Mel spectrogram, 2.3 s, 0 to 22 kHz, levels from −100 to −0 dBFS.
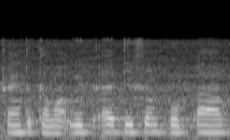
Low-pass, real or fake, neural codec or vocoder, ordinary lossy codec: none; fake; codec, 16 kHz, 8 kbps, FreqCodec, larger model; none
